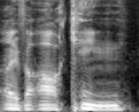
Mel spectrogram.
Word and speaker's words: overarching: It is pronounced overarching. If you don't, it's ching or arching or arcing. Depends whether the H is silent.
